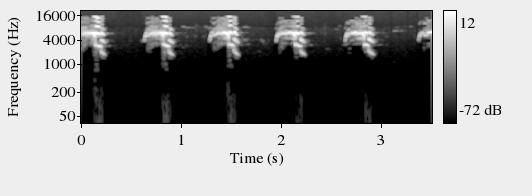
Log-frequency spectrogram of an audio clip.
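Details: Golden eagles on a nest in Bucovina, a female sheltering her chick from inclement weather on 28 May 2021; high, thin descending chirped notes repeated about every 0.6 seconds, six in a row, with no other sounds.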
